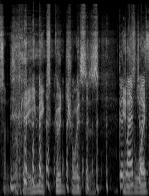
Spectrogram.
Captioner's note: laughs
